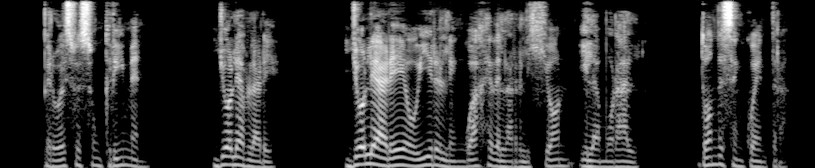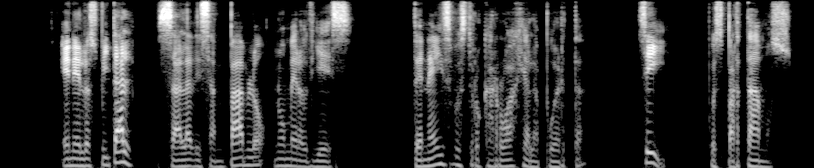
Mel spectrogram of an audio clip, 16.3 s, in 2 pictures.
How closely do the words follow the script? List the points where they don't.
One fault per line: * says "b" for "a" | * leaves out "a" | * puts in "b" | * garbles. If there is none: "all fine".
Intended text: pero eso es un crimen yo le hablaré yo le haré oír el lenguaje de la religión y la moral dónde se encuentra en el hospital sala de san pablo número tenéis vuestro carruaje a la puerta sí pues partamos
all fine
